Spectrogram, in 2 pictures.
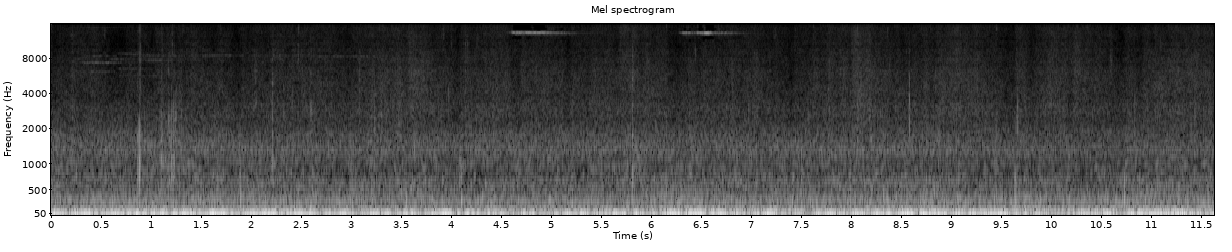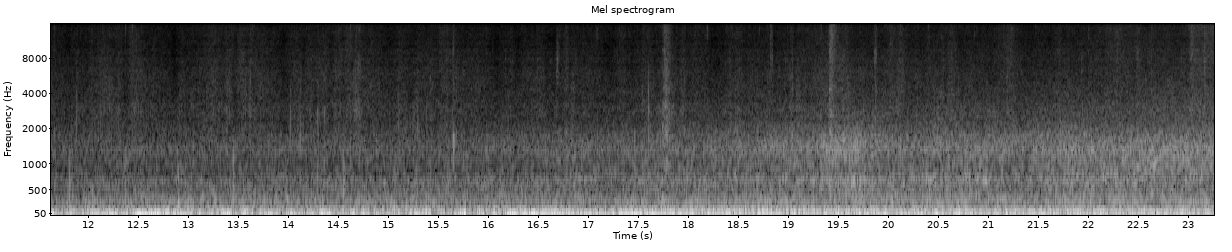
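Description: Street ambience: wind rumbling on the microphone over steady road traffic.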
